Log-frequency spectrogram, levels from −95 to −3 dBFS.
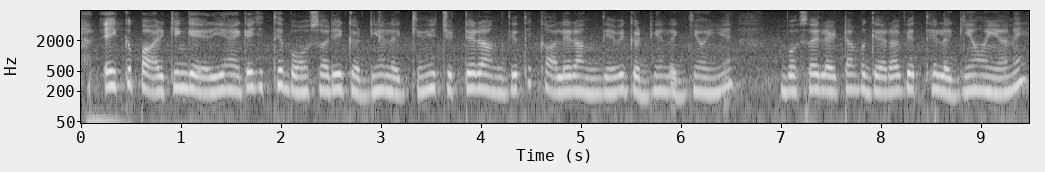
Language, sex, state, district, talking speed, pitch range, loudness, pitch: Punjabi, female, Punjab, Pathankot, 185 wpm, 195-225 Hz, -22 LUFS, 210 Hz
